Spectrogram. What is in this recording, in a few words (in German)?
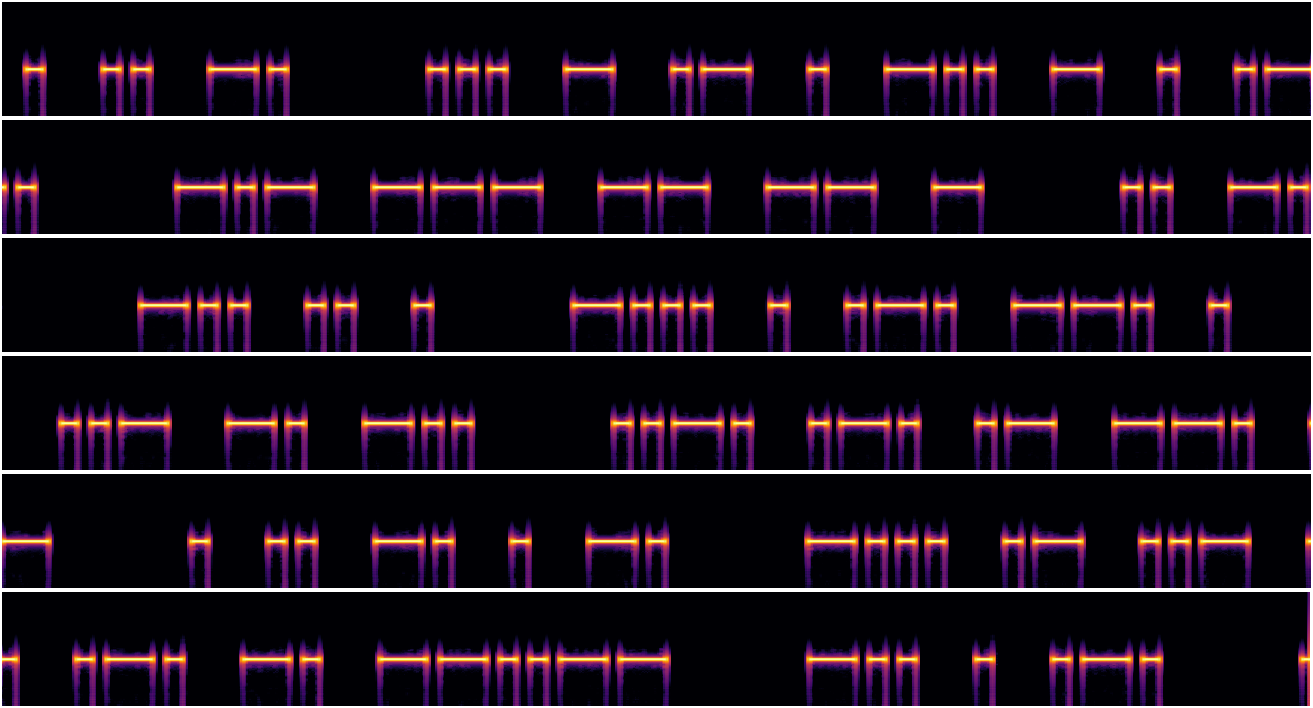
Witz, Morsekurs, cw morsen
